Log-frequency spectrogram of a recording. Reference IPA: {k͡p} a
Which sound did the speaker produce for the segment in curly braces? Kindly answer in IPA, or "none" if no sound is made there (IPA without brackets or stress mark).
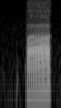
p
